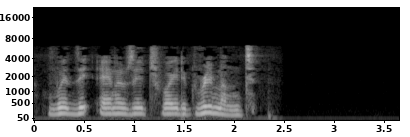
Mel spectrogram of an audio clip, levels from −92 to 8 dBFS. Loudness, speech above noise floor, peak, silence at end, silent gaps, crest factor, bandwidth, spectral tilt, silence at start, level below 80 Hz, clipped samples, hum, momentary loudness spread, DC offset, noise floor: -26 LUFS; 52 dB; -8 dBFS; 1.4 s; none; 20 dB; 6.6 kHz; -5 dB/octave; 0.15 s; -64 dBFS; under 0.1%; none; 3 LU; under 0.1%; -77 dBFS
